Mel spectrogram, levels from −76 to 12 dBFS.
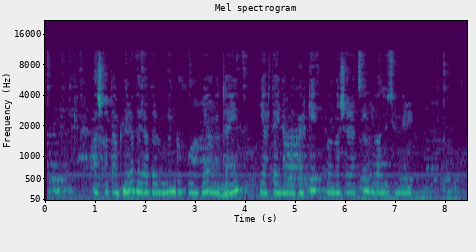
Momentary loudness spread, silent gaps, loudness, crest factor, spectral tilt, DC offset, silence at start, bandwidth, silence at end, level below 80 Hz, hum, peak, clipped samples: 19 LU; none; -24 LUFS; 18 dB; -6 dB/octave; under 0.1%; 0.05 s; 11.5 kHz; 0.05 s; -44 dBFS; none; -6 dBFS; under 0.1%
